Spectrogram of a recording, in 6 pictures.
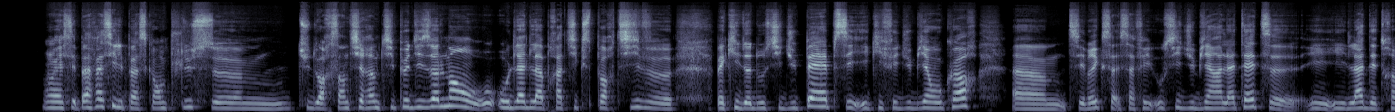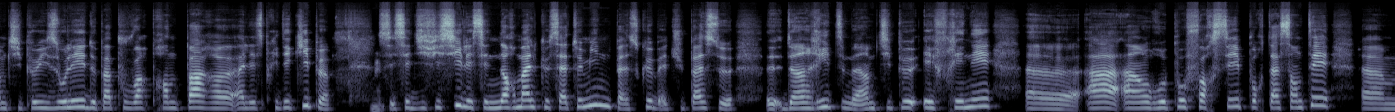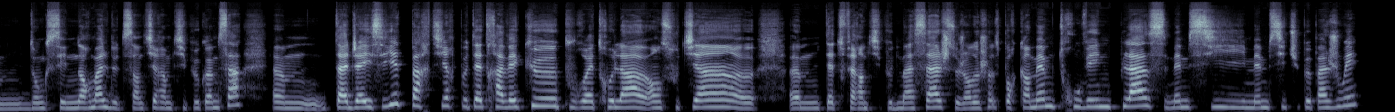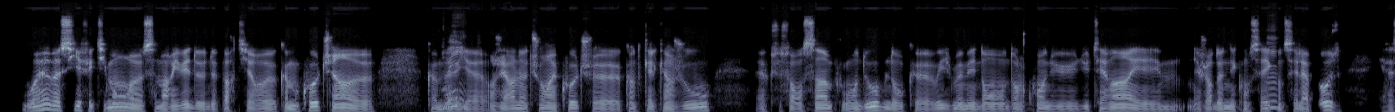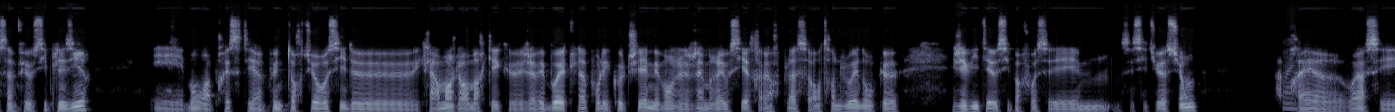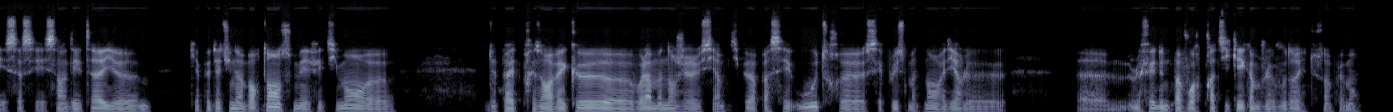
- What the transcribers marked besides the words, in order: stressed: "normal"
- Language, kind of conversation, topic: French, advice, Quelle blessure vous empêche de reprendre l’exercice ?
